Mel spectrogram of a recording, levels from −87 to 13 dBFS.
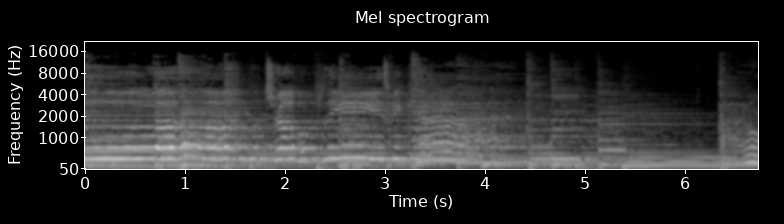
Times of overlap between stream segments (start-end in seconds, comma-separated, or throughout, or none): none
